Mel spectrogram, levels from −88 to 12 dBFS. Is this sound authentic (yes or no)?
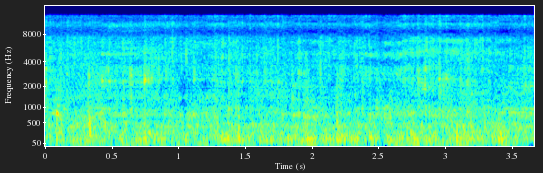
no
